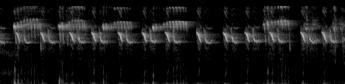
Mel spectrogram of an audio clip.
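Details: Hand-reared bird chicks, fed by hand for a week, uttering paired high chirps, each followed by a harsher hiss-like note, repeated roughly every half second.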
